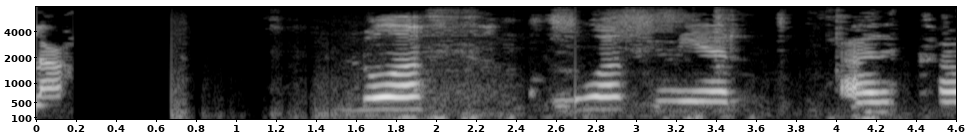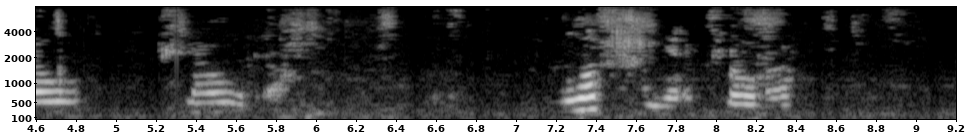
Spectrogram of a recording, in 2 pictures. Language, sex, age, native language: Icelandic, female, 8, Icelandic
